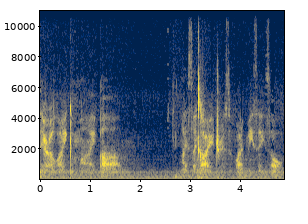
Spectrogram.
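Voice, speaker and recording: Whispering at a very slow pace, the speaker is heard through noticeable background noise. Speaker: ASMR creator. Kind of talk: casual talk to camera. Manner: whispered.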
